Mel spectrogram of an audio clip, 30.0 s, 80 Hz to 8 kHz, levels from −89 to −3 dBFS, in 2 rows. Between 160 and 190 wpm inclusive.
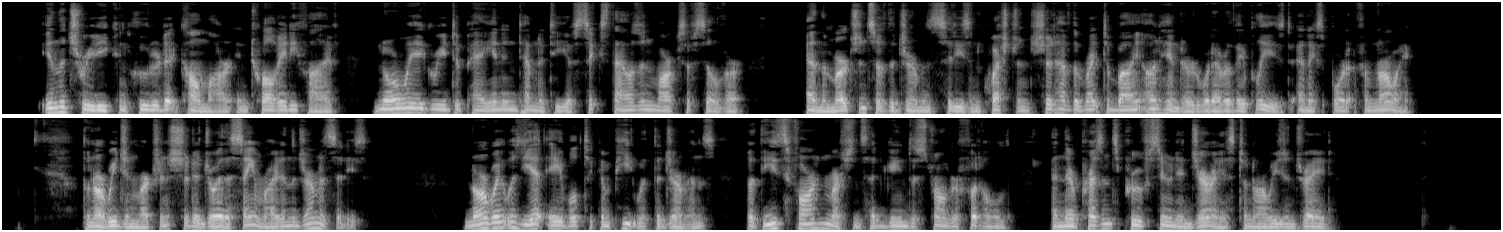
Yes: average, 165 wpm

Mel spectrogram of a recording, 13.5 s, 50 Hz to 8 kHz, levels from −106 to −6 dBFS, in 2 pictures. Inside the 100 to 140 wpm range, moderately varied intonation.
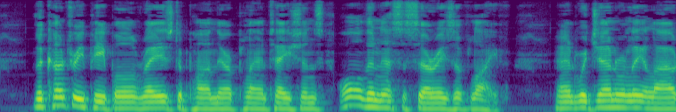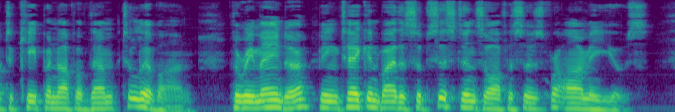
No: average, 155 wpm; average, 3.4 semitones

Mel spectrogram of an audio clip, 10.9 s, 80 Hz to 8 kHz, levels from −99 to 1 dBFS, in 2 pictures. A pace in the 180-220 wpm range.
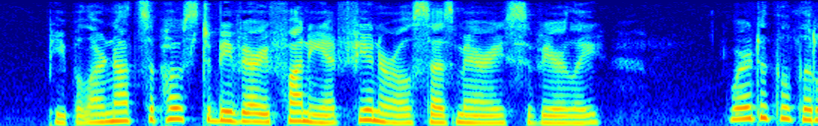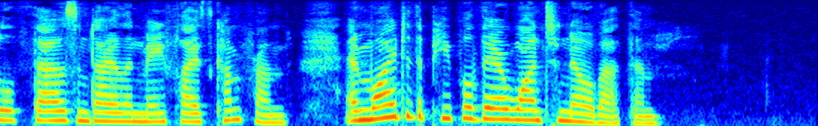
Yes: average, 185 wpm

